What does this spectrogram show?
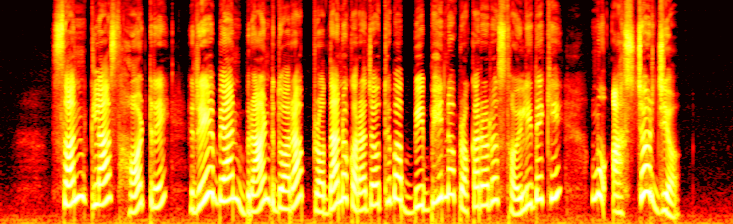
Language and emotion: Odia, surprised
